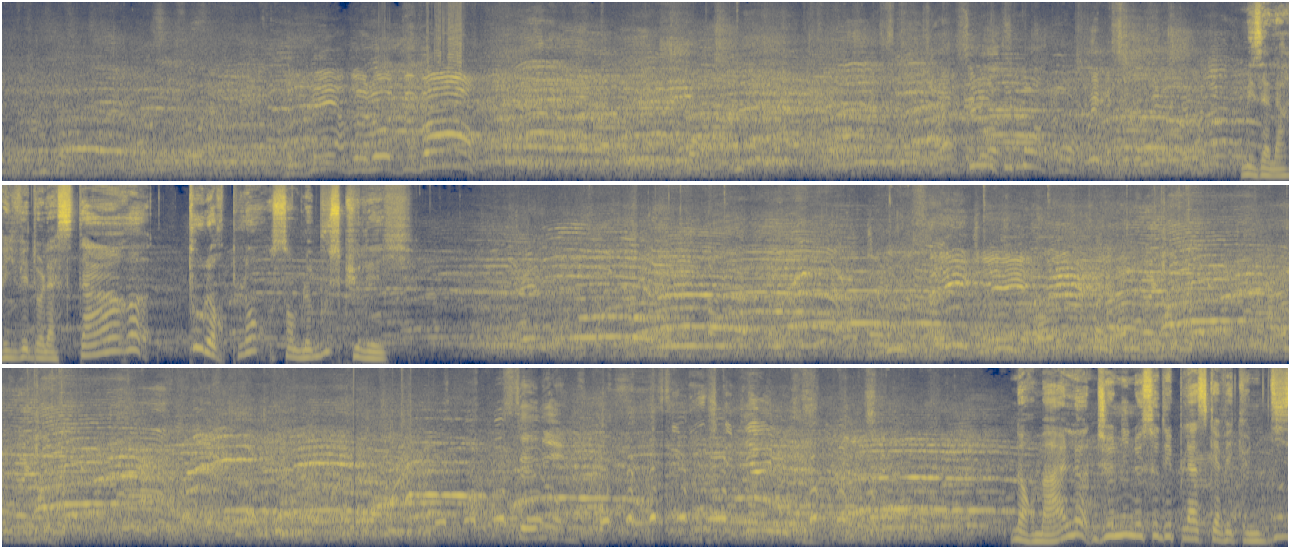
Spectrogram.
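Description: A large crowd chatters and calls out loudly close by.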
